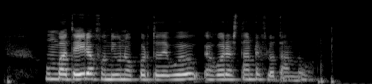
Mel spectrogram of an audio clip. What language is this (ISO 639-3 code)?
glg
